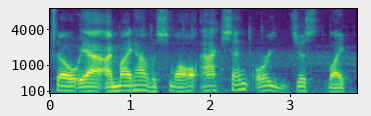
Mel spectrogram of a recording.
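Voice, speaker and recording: A man's voice: fairly low pitch, slow, a little hiss or hum. A Dutch man in casual chat, native Dutch speaker, who talks hesitantly and repeats words. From Netherlands. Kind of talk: casual group chat while gaming.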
